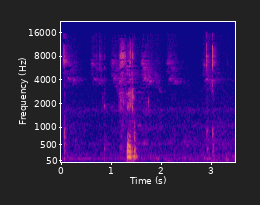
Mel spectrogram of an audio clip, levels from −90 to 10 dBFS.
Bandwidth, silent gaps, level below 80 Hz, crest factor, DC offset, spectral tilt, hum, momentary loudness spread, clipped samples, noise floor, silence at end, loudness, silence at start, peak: 16.5 kHz; none; -66 dBFS; 26 dB; under 0.1%; -5 dB/octave; none; 27 LU; under 0.1%; -61 dBFS; 0.4 s; -30 LUFS; 0.05 s; -8 dBFS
